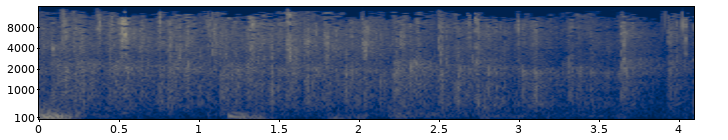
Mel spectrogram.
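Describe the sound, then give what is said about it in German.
An audience breaks into steady applause, a dense wash of many hands clapping at an even level for several seconds, with no one speaking over it. “Du hast mir mal, ja, geben wir einen Applaus.”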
